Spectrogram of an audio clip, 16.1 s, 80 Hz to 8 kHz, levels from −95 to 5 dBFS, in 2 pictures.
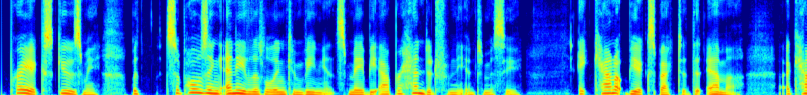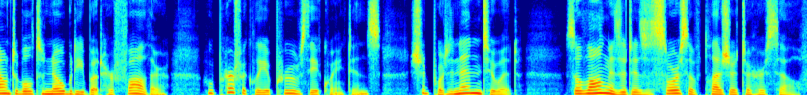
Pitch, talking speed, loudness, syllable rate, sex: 200 Hz, 180 wpm, -19 LUFS, 6.3 syllables/s, female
